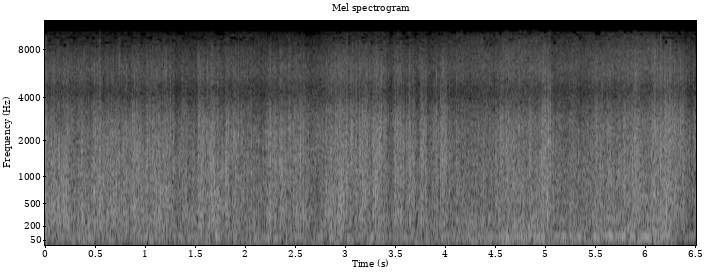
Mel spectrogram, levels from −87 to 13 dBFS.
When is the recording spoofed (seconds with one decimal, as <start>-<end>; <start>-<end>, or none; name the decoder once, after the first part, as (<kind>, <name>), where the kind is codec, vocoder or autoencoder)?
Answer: 2.1-2.8 (autoencoder, DAC-VAE)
